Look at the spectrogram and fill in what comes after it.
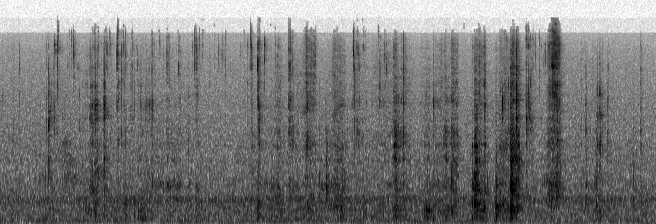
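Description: Close-miked chewing of a mouthful of brain cooked in a waffle iron: soft, irregular mouth clicks and smacks, busiest about ten seconds in.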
